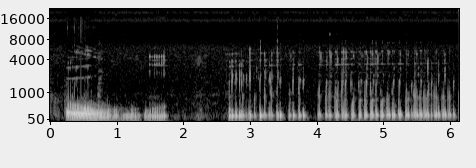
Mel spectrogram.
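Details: Empty stomach rumbling recorded without an external microphone: a long low growl, then a rapid run of bubbling gurgles; hunger borborygmi.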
